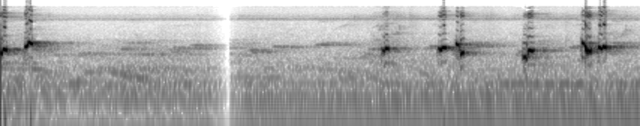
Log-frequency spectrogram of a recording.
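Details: Sooty-headed bulbul singing energetically, recorded at close range: a pair of short bubbly whistled notes, about two seconds of near silence, then a burst of five quick liquid chirping phrases in the last second and a half.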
